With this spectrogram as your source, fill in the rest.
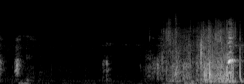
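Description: Two short, faint clucks from farmyard chickens come a second apart in near silence, then a louder rustling, scuffling noise builds toward the end.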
